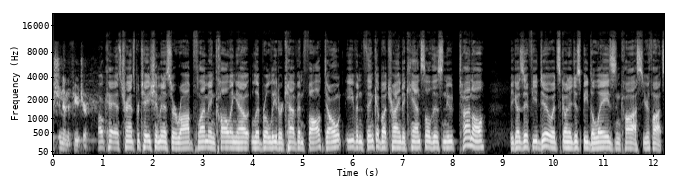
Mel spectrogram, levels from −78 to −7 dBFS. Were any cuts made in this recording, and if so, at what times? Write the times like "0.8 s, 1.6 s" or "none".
5.4 s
